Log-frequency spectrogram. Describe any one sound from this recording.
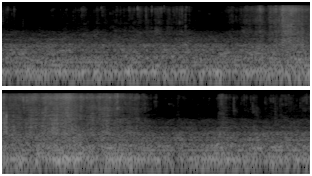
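A small metal tool scrapes softly through soft fruit.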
